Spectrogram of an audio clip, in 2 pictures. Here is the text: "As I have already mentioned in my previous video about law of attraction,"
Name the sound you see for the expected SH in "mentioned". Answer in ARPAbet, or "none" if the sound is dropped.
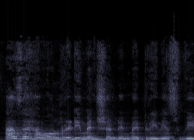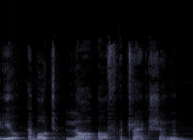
SH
